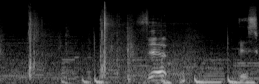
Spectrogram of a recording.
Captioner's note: hands clapping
